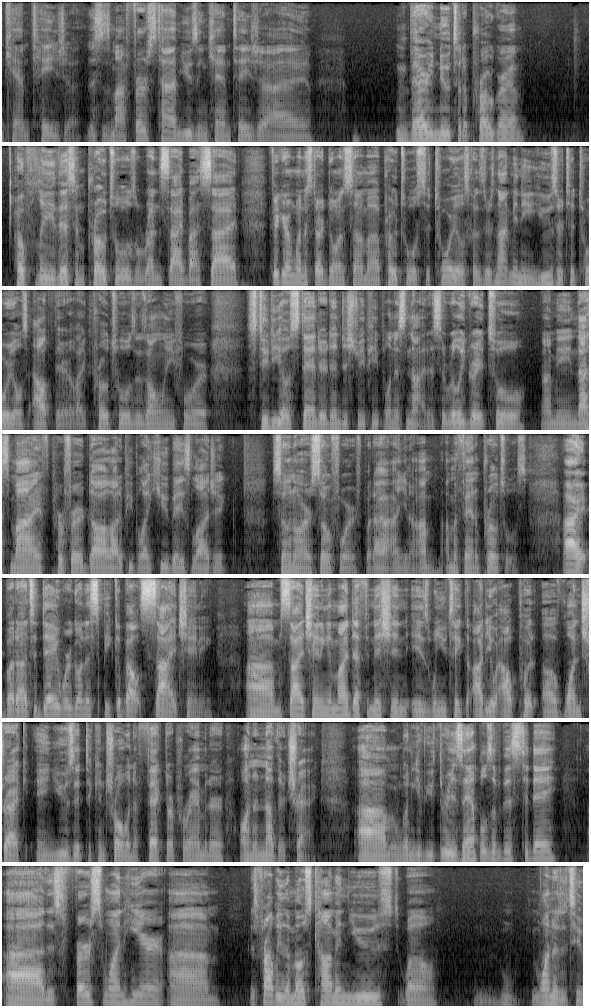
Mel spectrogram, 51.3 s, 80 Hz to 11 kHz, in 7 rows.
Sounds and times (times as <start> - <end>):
Speech: 0.0 - 6.6, 7.4 - 51.2.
